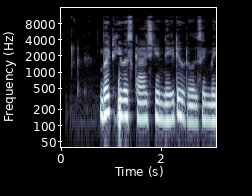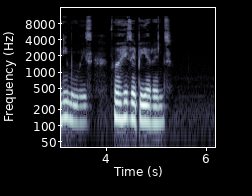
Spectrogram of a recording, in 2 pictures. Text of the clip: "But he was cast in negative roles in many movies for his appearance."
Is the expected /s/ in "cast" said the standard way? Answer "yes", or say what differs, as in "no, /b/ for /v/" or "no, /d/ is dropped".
no, /ʃ/ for /s/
